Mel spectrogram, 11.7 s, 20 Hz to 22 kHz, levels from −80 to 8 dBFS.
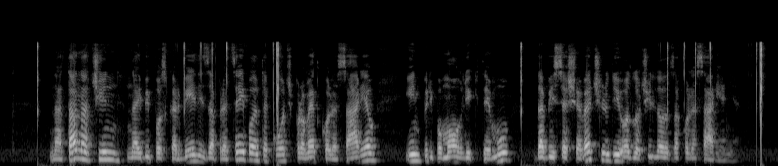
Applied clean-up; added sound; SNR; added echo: none; Crack; 10 dB; none.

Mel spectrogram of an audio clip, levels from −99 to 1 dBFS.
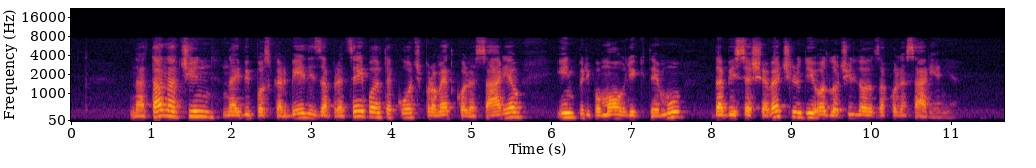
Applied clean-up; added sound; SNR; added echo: none; none; none; none.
